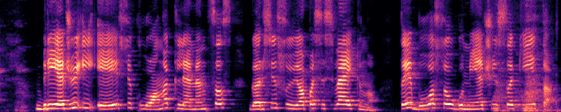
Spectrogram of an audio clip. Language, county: Lithuanian, Klaipėda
